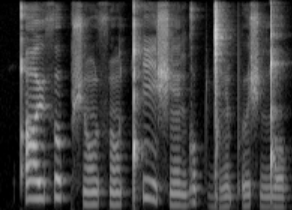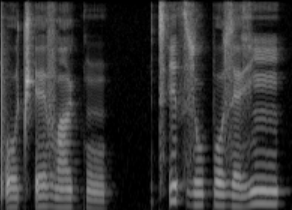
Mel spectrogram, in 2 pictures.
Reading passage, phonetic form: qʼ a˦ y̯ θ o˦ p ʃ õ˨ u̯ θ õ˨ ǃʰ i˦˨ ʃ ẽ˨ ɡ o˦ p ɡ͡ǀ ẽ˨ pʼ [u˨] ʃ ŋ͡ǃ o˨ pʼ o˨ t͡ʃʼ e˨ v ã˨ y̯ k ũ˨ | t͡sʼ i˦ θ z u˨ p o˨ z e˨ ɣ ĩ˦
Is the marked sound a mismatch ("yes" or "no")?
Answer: yes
